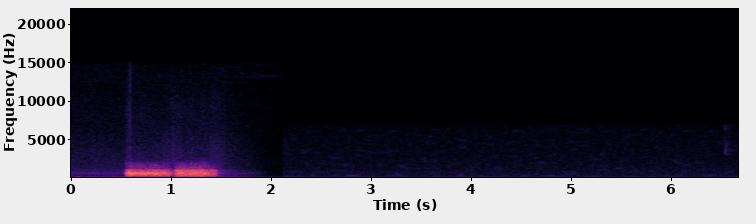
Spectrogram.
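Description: Two loud, coarse, low-pitched rumbling sounds like a gust of strong wind, then near silence; rhonchi (low-pitched dry rales).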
